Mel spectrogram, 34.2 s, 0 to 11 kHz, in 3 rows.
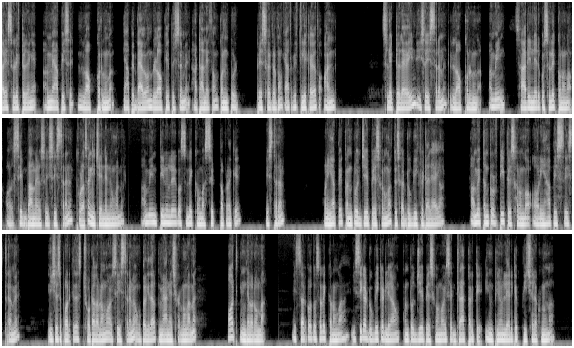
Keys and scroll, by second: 11.9 shift+Down, 13.9 ctrl+z, 19.0 ctrl+j, 21.5 ctrl+t, 27.8 Return, 31.3 ctrl+j.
